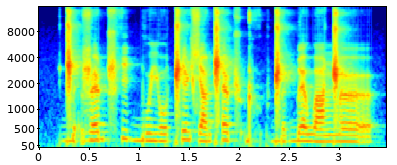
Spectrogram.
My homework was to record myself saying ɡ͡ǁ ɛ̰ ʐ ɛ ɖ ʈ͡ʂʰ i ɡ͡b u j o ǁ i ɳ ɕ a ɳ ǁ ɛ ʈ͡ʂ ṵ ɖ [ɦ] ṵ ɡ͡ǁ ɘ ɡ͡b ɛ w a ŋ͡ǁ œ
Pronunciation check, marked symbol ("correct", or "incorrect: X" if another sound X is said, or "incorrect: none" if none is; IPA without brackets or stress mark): incorrect: h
